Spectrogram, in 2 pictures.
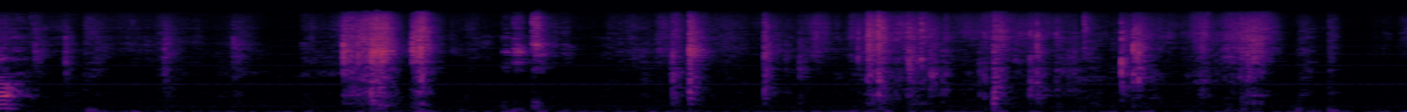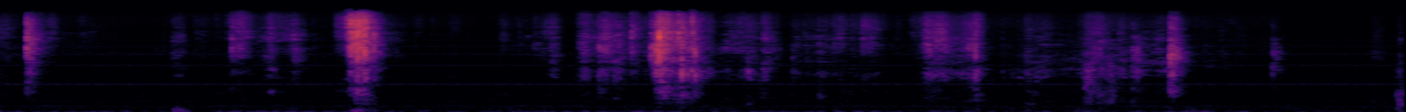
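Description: Padded paper mailer being torn open and handled: irregular bursts of paper tearing and crinkling, loudest about two, nine and ten seconds in.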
